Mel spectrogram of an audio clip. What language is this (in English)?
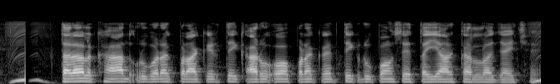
Maithili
